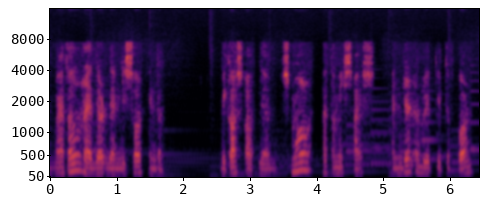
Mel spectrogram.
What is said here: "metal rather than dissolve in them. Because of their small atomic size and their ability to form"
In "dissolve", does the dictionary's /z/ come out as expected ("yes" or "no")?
no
